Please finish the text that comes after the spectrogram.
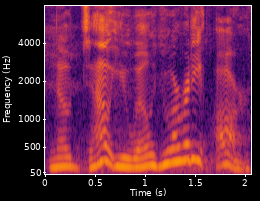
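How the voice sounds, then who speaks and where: A man's voice: a little high, sing-song, normal speed, a little mellow. A man playing a playful professor father with a mid-Atlantic accent in a staged concert reading of a musical, speaking in a theatrical, declaiming way. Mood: fond.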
